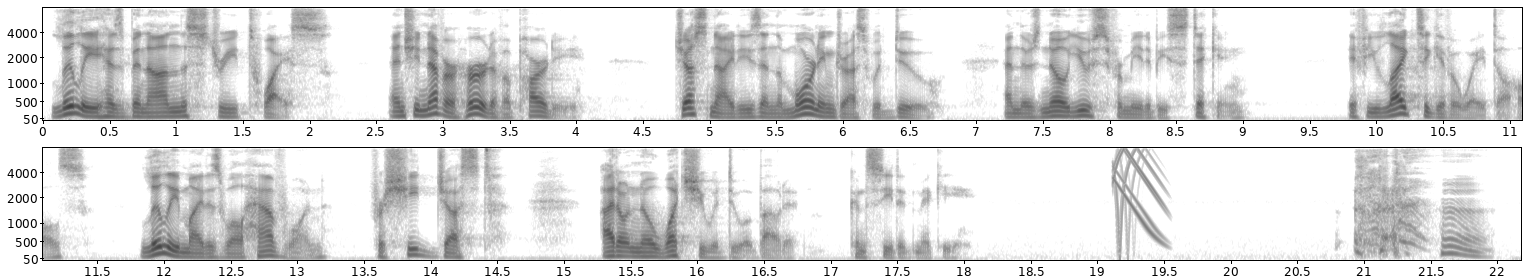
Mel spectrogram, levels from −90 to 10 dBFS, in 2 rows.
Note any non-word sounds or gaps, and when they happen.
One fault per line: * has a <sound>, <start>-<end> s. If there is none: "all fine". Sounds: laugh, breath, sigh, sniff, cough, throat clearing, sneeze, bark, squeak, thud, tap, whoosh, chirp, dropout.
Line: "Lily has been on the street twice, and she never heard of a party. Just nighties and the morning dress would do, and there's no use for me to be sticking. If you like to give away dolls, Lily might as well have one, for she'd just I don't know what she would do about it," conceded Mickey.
* has a chirp, 19.1-19.6 s
* has a throat clearing, 20.8-22.0 s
